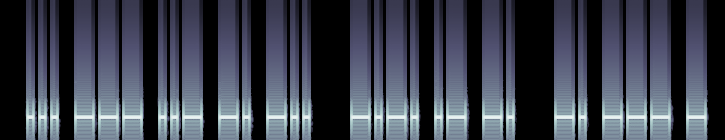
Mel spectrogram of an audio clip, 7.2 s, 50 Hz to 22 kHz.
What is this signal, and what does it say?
Morse code, heard as a keyed tone, about 20 wpm, 700 Hz. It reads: SOUND CAN NOT
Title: Sentences from Top 1000 Words - Review Part 6 - 20wpm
